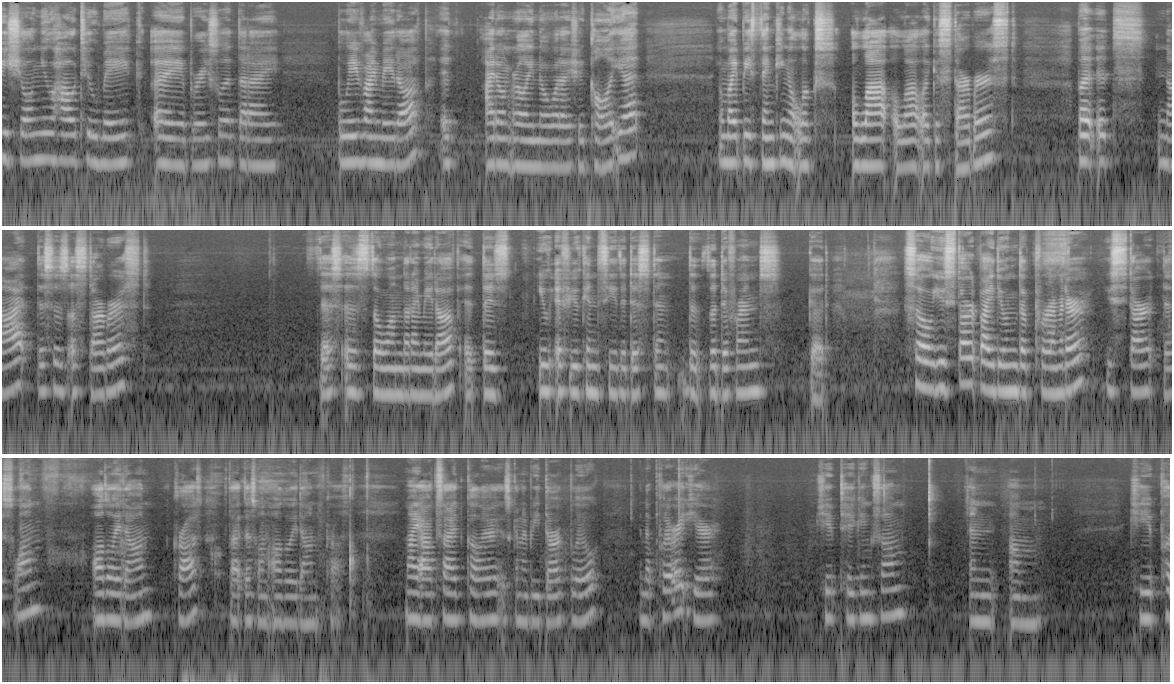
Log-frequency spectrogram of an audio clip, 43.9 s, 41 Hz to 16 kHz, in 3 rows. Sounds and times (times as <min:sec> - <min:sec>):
Speech: 0:00.0 - 0:03.5, 0:04.2 - 0:08.0, 0:08.9 - 0:12.7, 0:13.4 - 0:16.5, 0:18.5 - 0:25.0, 0:25.9 - 0:33.6, 0:34.3 - 0:38.3, 0:39.4 - 0:40.6, 0:41.3 - 0:42.3, 0:43.4 - 0:43.8.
